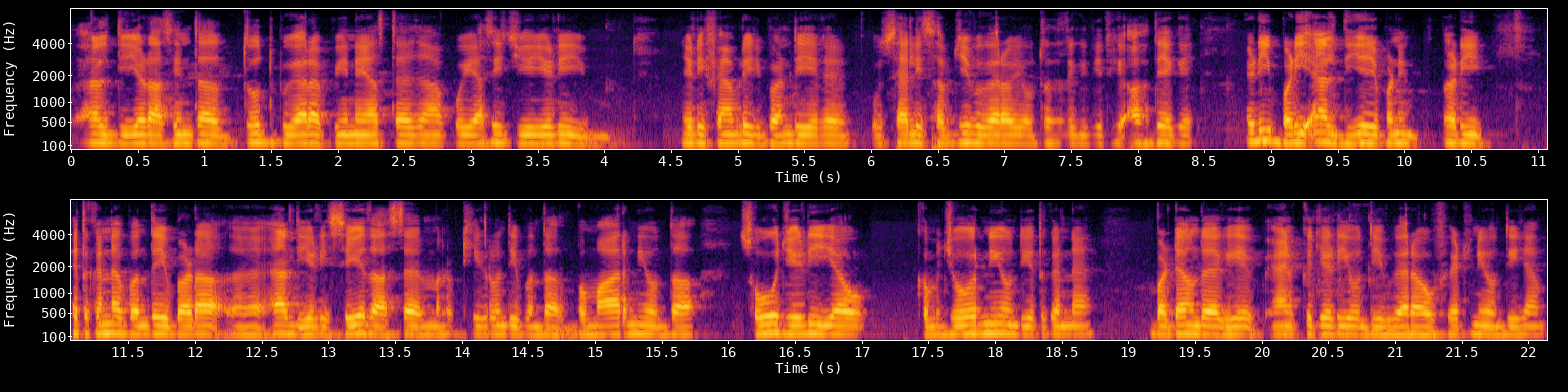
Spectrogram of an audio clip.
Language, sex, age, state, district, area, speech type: Dogri, male, 30-45, Jammu and Kashmir, Udhampur, rural, spontaneous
